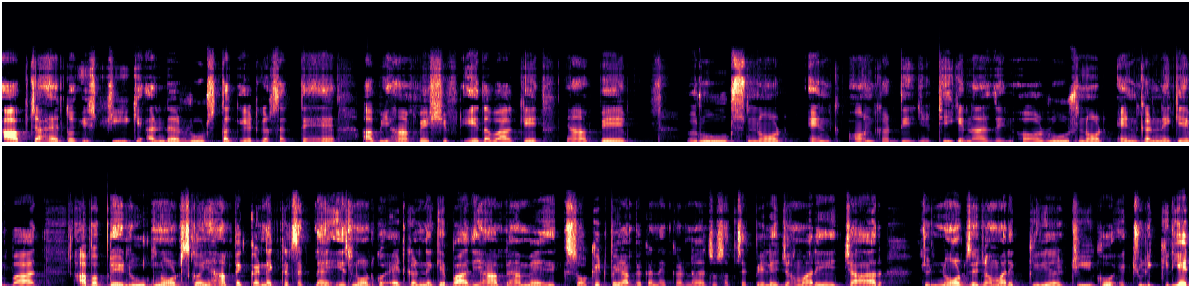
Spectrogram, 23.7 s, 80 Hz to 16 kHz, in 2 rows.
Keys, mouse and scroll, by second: 1.1 scroll up 2, 1.3 click, 2.5 scroll down 3, 2.8 shift+middle click, 3.3 scroll up 1, 4.2 scroll up 4, 12.5 click, 12.5 scroll up 4, 13.3 shift+middle click, 20.6-21.1 scroll down 7, 21.6 middle click.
